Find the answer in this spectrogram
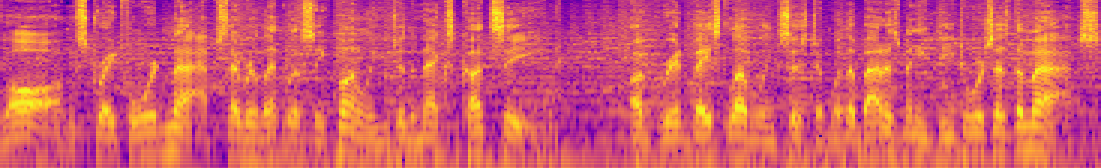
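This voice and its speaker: Music plays in the background. Over it, a man talks at a fairly quick pace with ordinary pitch variation. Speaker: voiceover narrator. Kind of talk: parody movie trailer narration.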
